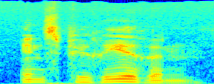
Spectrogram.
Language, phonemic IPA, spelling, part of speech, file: German, /ɪnspiˈʁiːʁən/, inspirieren, verb, De-inspirieren.ogg
- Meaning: to inspire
